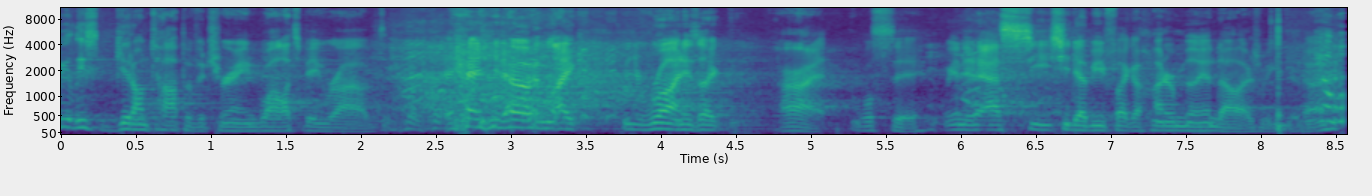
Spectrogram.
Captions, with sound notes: at least get on top of a train while it's being robbed." (audience laughing) You know, and like, you run. He's like, "All right, we'll see. We need to ask CW for like a hundred million dollars, we can do it."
